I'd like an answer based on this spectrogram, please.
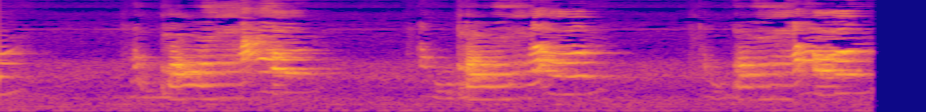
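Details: A domestic cat making weird sounds indoors: three drawn-out, wavering, nasal meowing calls, each about a second long and rising then falling in pitch, spaced roughly two seconds apart over a faint background hum.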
